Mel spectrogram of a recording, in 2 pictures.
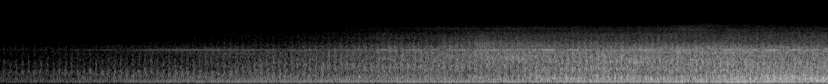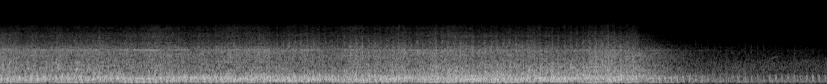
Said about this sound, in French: Et à mon avis, cette maquette est incroyablement réaliste. Elle semble être un vrai avion miniature.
